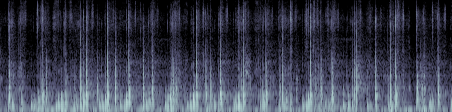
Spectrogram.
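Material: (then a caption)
Plastic. Fingertips and rings tap the body of a clear plastic spray bottle with a white trigger head, hollow and mostly empty, held close to the mic. The result is a quick, continuous run of short, dry taps, hollow low thuds mixed with brighter clicks, each dying almost instantly.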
